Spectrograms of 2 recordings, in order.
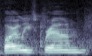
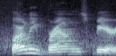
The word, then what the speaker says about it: Barley Brown's: truck pale ale from barley's brown barley's brown barley browns beer is how you say that barley browns beer hand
